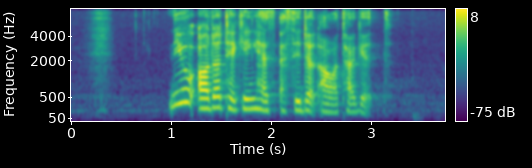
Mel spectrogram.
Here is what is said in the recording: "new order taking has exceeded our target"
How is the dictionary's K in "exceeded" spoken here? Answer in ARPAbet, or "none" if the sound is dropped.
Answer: none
